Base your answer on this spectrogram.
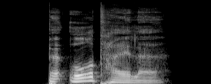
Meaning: inflection of beurteilen: 1. first-person singular present 2. singular imperative 3. first/third-person singular subjunctive I
- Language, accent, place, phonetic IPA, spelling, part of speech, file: German, Germany, Berlin, [bəˈʔʊʁtaɪ̯lə], beurteile, verb, De-beurteile.ogg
